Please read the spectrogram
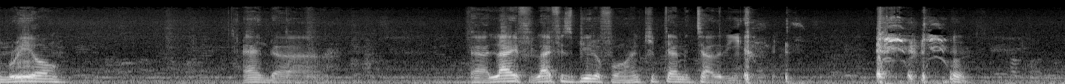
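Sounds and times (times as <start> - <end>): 
speech: 0.0 - 0.7, 2.4 - 3.4, 4.7 - 7.6, 9.5 - 9.8
sharp cough: 7.4 - 8.1, 8.8 - 9.7.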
